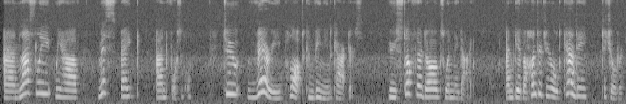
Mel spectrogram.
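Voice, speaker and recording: A woman delivers scripted film review commentary. Her voice sits fairly high as she talks through her points as a reviewer. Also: animated, unhurried, a bit bright, low-quality recording. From outside the United States.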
